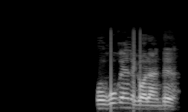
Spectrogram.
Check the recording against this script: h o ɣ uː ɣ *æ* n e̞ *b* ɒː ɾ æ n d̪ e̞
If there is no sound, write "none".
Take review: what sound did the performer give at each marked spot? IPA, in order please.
e, ɡ

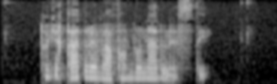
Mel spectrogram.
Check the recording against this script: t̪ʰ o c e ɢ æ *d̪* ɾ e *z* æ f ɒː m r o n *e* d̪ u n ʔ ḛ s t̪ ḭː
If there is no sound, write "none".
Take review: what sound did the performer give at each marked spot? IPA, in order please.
d̪, v, æ

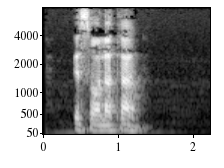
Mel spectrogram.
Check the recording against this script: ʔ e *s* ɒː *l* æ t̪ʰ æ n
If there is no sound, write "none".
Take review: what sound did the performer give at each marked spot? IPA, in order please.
s, l

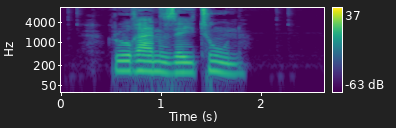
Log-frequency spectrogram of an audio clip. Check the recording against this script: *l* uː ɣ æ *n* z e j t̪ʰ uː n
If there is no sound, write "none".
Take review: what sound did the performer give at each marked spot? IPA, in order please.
ɾ, n

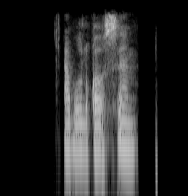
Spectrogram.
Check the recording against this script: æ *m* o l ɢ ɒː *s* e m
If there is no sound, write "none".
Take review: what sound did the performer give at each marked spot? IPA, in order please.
b, s

